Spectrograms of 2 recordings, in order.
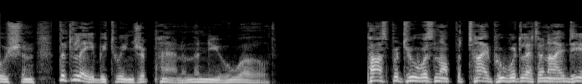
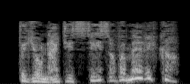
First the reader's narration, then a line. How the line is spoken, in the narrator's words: exclaimed Passepartout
